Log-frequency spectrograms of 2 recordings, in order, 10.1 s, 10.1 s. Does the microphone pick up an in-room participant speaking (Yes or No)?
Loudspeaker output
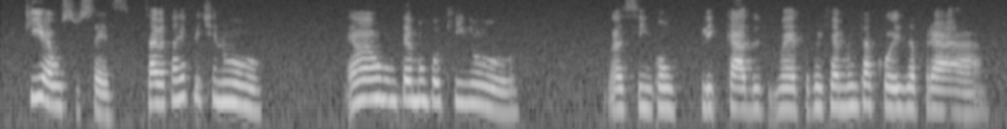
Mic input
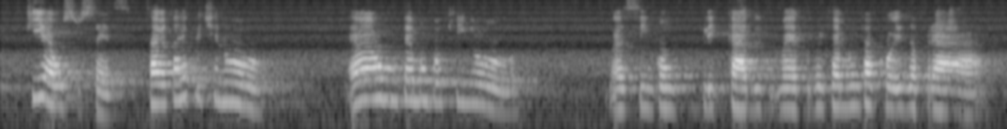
No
